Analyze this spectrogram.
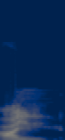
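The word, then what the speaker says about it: aisle: देखिए इसका उच्चारण होता है आईल।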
